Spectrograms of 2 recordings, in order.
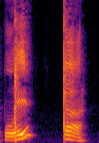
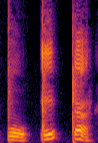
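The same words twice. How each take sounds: First: "poeta" in two syllables, "poe" then "ta"; diphthong reading. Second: "poeta" in three syllables, "po", "e", "ta"; separated hiatus. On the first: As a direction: run o and e together in "poeta", then "ta". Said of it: "¿Por qué no puede ser poeta?". ("poeta" en dos sílabas: "poe", "ta") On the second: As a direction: split o from e in "poeta", a beat on each. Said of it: "por qué tiene que ser". ("poeta" en tres sílabas separadas: "po", "e", "ta") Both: Shown as a demonstration.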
